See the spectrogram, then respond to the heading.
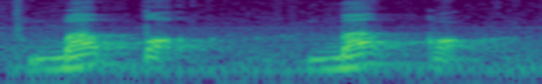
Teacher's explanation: Sedangkan to dan qaf dikarenakan keduanya adalah huruf isti'la yang ketika diucapkan lidah terangkat ke atas, maka mantulnya adalah ke o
